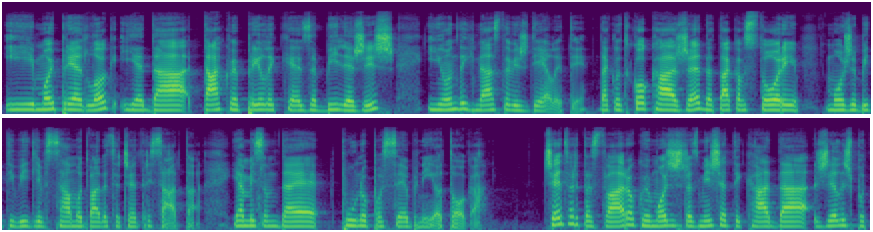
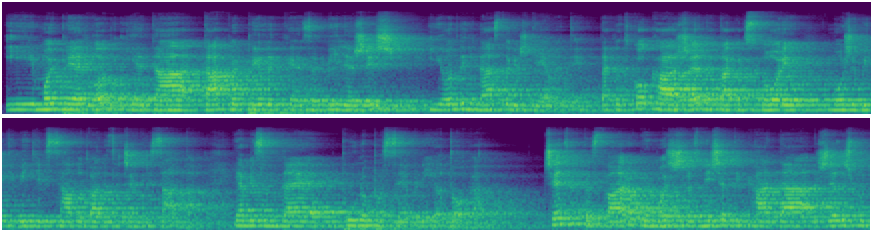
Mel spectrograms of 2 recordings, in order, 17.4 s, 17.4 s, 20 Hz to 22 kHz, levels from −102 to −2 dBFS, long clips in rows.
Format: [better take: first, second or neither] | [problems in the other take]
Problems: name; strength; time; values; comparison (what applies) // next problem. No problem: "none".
first | room echo; noticeable; dies away in 1.9 s // off-mic speech; far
